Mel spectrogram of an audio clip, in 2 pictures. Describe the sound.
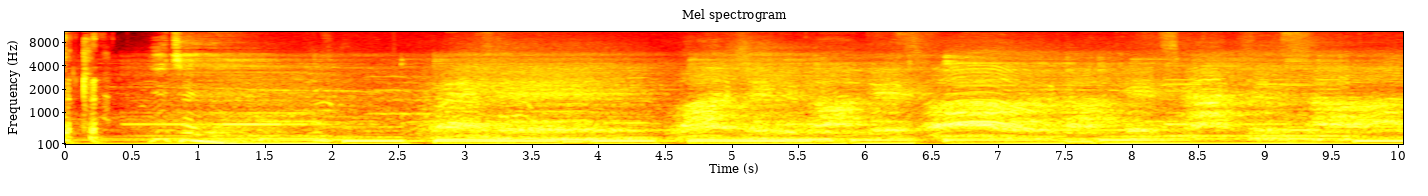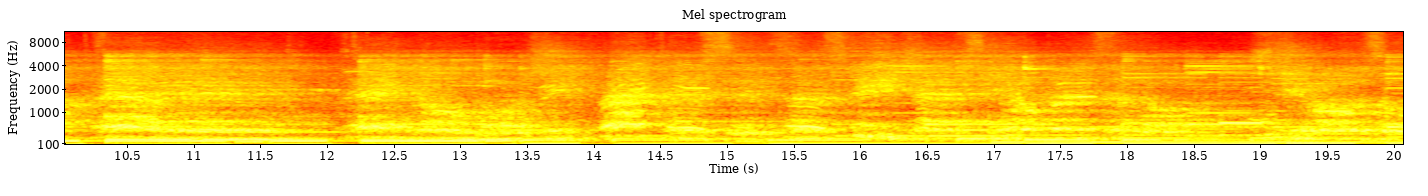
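A big European concert crowd roars and cheers nonstop, many voices with different European accents shouting and chanting together in a loud, dense wall of sound with a steady low hum underneath throughout.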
